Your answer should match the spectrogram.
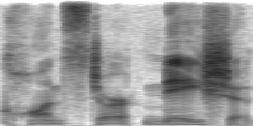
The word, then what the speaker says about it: consternation: We pronounce this word consternation with stress on nay, so consternation, and it goes with a preposition to, so to the consternation of someone.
